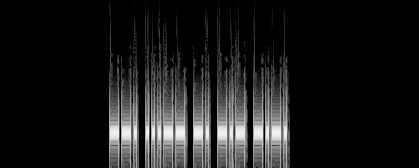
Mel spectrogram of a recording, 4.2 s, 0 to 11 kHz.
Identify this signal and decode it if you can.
Morse code, heard as a keyed tone, about 40 wpm, 700 Hz. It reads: G3NKC
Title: Call Signs Repeated 2x - 40wpm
